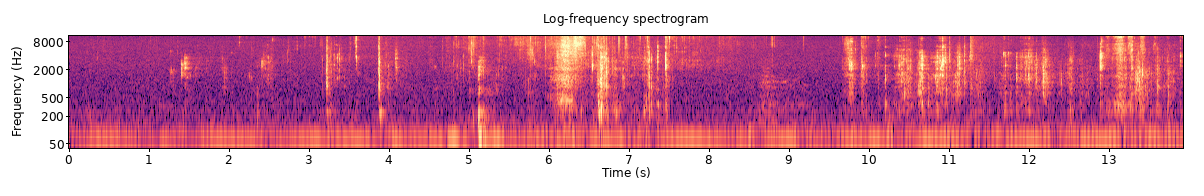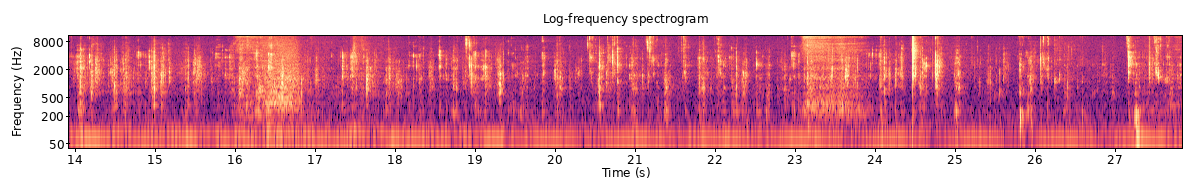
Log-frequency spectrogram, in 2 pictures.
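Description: Close-miked chewing and biting of a sea squirt rice ball wrapped in seaweed: a steady run of small mouth clicks and crunches, louder chews coming a few times.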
